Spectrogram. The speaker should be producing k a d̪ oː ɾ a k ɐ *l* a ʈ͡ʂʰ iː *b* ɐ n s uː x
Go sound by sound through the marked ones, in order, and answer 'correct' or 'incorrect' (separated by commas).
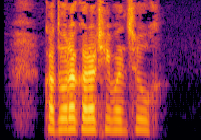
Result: incorrect, incorrect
